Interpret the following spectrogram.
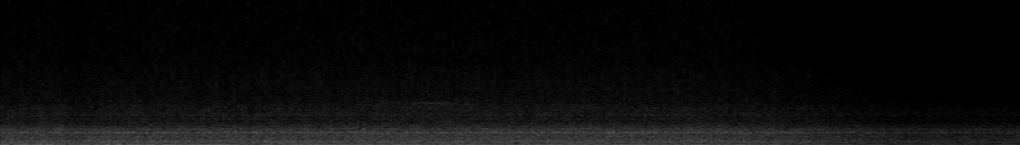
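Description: Car driving slowly on a concrete road, heard through a dash cam inside the cabin: a steady low engine and road rumble with an even hiss. It grows a little louder about two seconds in and fades somewhat near the end.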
